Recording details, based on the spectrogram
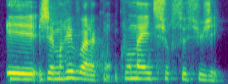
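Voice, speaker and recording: A woman's voice: mid-range voice, steady tone, fairly quick, mellow. A woman hosting a wellness podcast interview, chatty and enthusiastic in her questions. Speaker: podcast host.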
